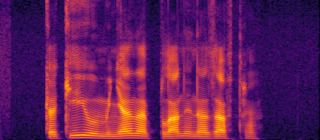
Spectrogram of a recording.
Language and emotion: Russian, neutral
